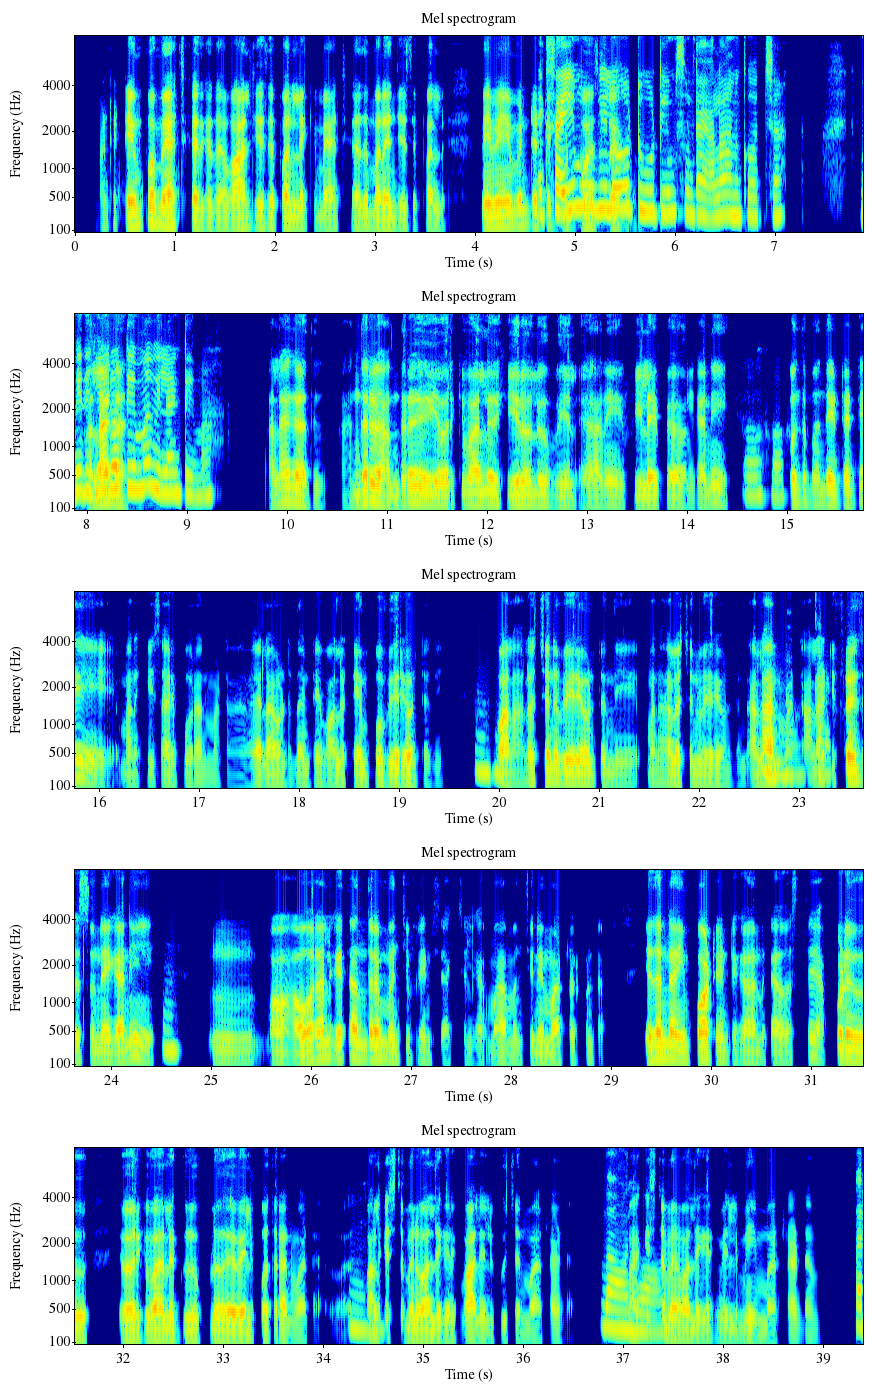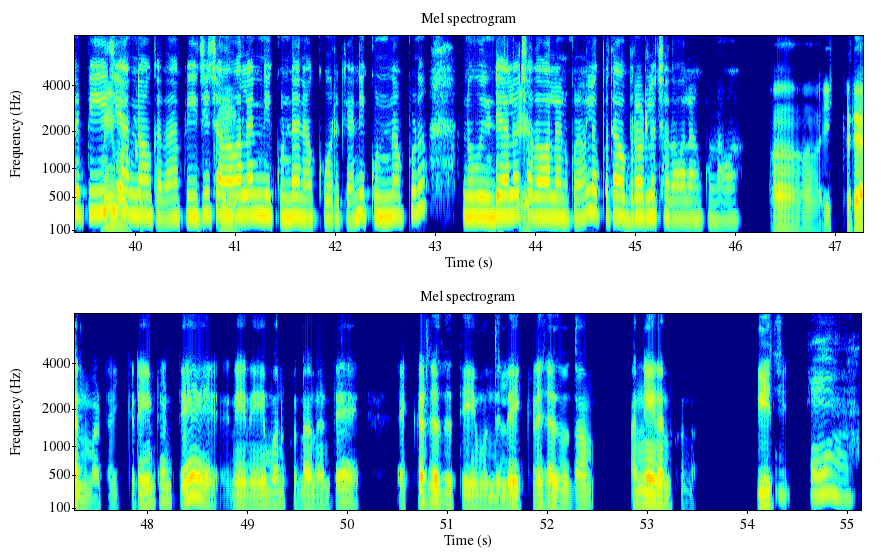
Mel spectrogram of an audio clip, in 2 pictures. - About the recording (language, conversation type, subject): Telugu, podcast, విదేశం వెళ్లి జీవించాలా లేక ఇక్కడే ఉండాలా అనే నిర్ణయం ఎలా తీసుకుంటారు?
- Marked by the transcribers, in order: in English: "టెంపో మ్యాచ్"; tapping; in English: "మ్యాచ్"; in English: "లైక్"; in English: "గుడ్ బోయ్స్"; in English: "మూవీలో టూ టీమ్స్"; in English: "హీరో"; in English: "విలన్"; in English: "టెంపో"; in English: "డిఫరెన్సెస్"; in English: "కరెక్ట్. కరెక్ట్"; in English: "ఓ ఓవరాల్‌గా"; in English: "ఫ్రెండ్స్ యాక్చువల్‌గా"; in English: "ఇంపార్టెంట్"; in English: "గ్రూప్‌లో"; in English: "పీజీ"; in English: "పీజీ"; in English: "అబ్రాడ్‌లో"; in English: "పీజీ"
